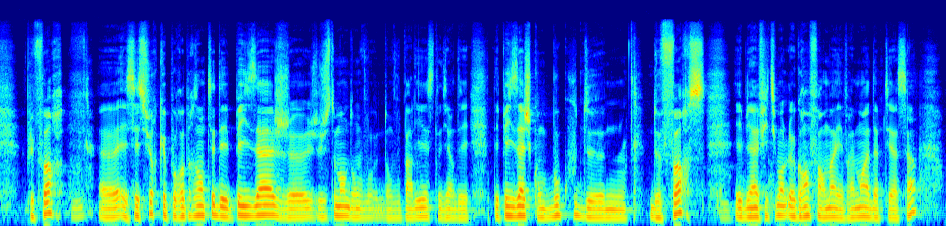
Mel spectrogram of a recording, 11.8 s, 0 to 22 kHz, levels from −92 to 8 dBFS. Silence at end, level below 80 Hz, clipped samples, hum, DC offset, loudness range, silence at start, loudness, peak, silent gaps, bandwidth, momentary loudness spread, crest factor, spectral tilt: 0.1 s; -58 dBFS; under 0.1%; none; under 0.1%; 3 LU; 0 s; -22 LUFS; -2 dBFS; none; 15.5 kHz; 13 LU; 20 dB; -5.5 dB/octave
